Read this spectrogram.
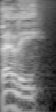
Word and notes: belly: British English

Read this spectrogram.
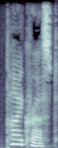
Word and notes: piecrust: British English

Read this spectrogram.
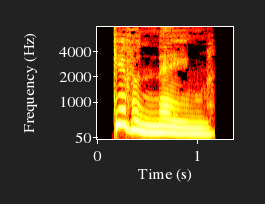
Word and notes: given name: British English

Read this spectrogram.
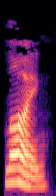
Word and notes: lawing: British English

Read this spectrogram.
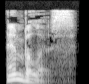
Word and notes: embolus: British English

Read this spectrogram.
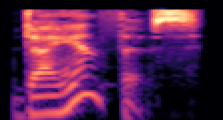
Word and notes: dianthus: British English

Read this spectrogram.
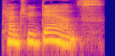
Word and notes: country-dance: American English

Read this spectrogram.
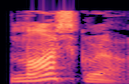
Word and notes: mossgrown: British English

